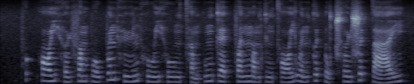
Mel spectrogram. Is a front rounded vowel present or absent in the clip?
present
